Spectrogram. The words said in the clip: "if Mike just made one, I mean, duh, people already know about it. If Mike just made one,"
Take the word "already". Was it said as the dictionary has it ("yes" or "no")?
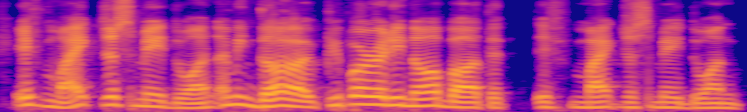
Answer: yes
